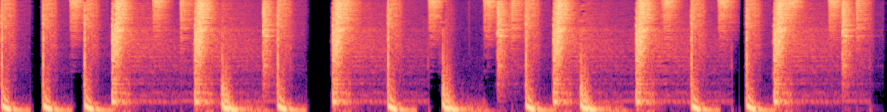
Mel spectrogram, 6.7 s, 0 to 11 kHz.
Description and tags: experimented on dubstep/grime drum loops
drum, dubstep, 140, grime, dub, loop, 140bpm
